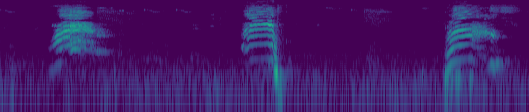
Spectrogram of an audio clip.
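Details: Kitten meowing: three high, harmonic-rich meows, each rising then falling in an arch, spaced about two seconds apart over a quiet background.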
